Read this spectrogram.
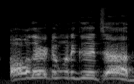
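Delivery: high, put-on bragging voice; hammed-up proud parent; mock proud parent. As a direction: play the smug parent praising the school. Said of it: "we walk around here like".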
